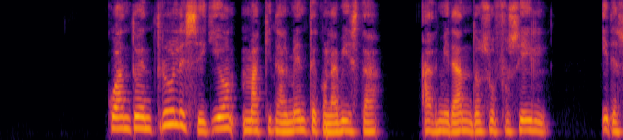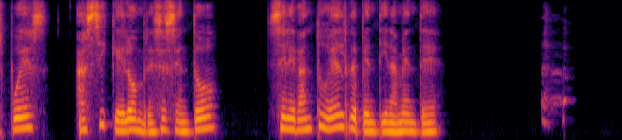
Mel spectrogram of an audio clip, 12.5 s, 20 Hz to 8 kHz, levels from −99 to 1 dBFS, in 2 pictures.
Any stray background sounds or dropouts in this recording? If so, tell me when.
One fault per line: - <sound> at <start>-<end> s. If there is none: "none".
- cough at 11.6-12.0 s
